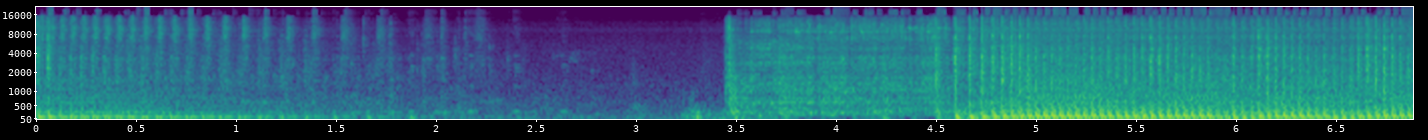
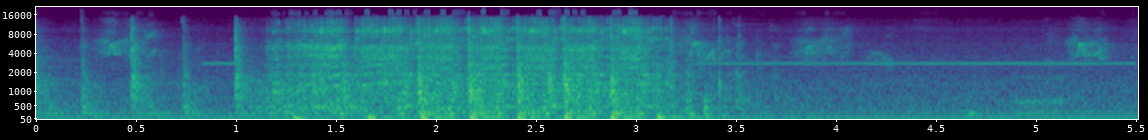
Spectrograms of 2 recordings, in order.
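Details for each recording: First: Craftsman 13.5HP 30" rear-engine riding mower, after carb cleaning, runs off choke: cranks, catches, settles into uneven chugging that falters after a few seconds as the bowl empties; fuel starvation from a collapsed fuel line. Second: Craftsman 13.5HP 30-inch rear-engine riding mower cranks rapidly and evenly for about two seconds, then fires and settles, after the faulty solenoid was dealt with and a borrowed battery fitted; normal cranking and start.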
